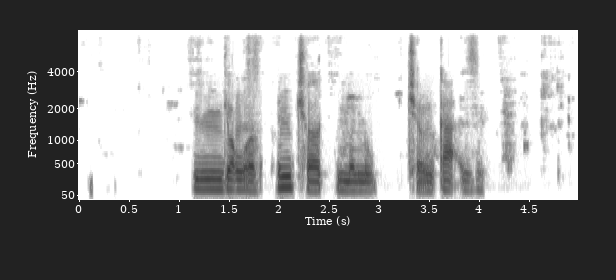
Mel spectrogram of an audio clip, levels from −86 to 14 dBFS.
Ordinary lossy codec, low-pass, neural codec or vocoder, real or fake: Opus, 64 kbps; 7.2 kHz; none; real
